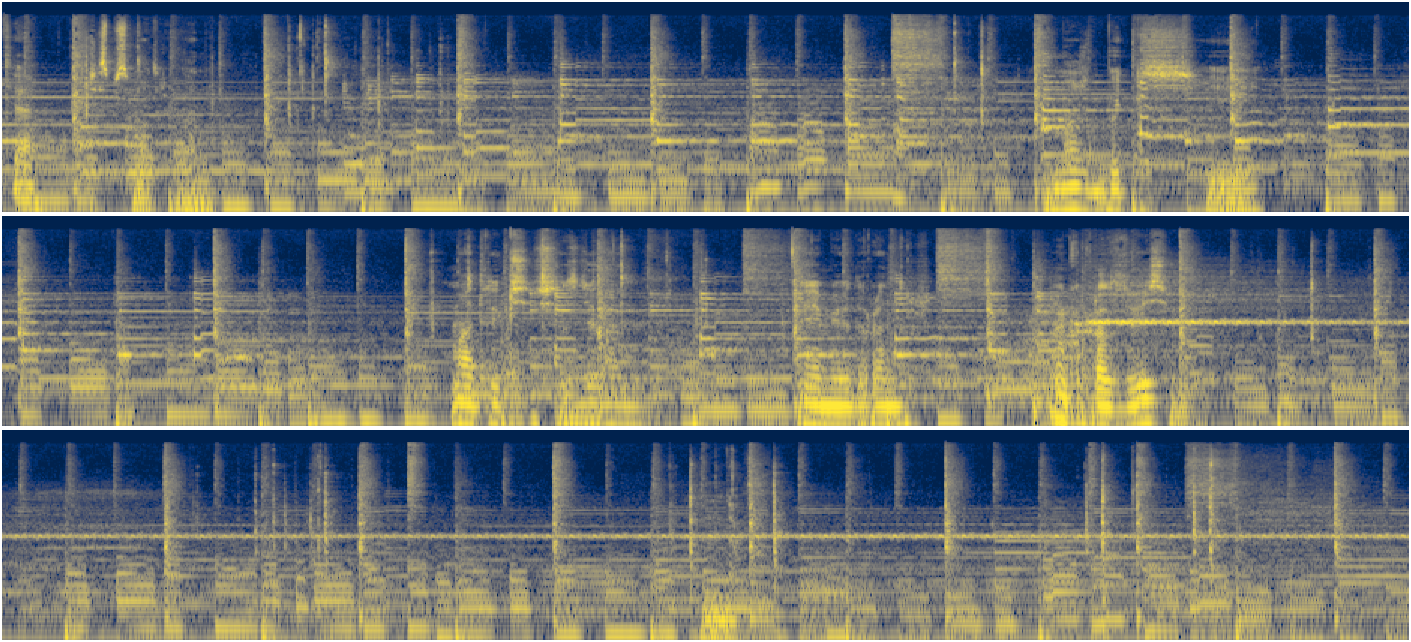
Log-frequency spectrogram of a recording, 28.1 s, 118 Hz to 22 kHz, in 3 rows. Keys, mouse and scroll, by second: 2.7 click, 3.7-6.4 alt+drag, 6.4 click, 7.4-10.0 alt+drag, 10.0-12.5 alt+drag, 12.5 click, 13.0-15.9 alt+drag, 15.9-17.9 alt+drag, 17.9 click, 18.5-21.4 alt+drag, 21.4-23.5 alt+drag, 23.5-28.1 alt+drag.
